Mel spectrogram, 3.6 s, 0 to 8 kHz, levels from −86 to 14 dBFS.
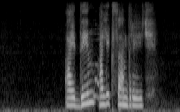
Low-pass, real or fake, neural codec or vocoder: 7.2 kHz; fake; codec, 44.1 kHz, 2.6 kbps, SNAC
